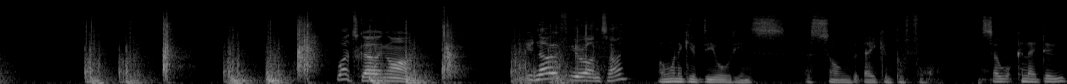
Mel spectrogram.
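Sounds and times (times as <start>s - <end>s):
foot stomping beat: 0.8s - 6.2s
hand clapping beat: 1.6s - 2.0s, 2.8s - 4.8s
speech: 3.4s - 4.4s, 5.2s - 10.6s.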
